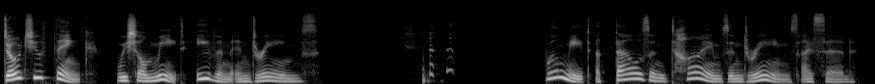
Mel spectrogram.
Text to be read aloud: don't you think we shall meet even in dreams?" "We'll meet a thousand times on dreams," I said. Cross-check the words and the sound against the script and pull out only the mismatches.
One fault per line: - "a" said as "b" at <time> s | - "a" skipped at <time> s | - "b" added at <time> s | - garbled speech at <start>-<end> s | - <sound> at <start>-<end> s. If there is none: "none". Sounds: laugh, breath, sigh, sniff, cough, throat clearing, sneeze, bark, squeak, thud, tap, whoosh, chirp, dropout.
- laugh at 4.0-4.6 s
- "on" said as "in" at 7.3 s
